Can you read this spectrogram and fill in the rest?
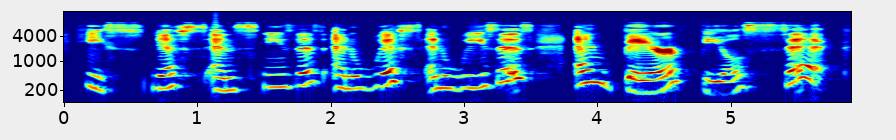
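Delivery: slow, sing-song storybook reading; reading to children. A narrator's reading. Teacher reading a picture book to the class. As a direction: read it slowly to little ones.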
